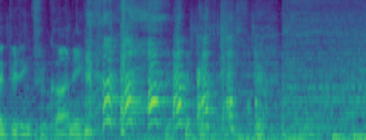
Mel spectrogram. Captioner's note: laughing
